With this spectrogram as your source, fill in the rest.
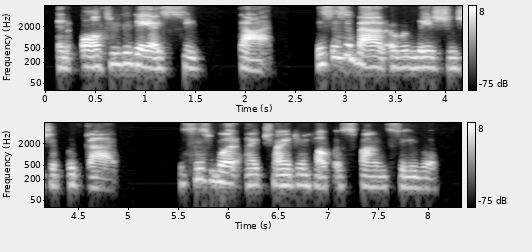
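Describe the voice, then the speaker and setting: A somewhat breathy woman with a very deep, low pitch speaks at a moderate pace with ordinary pitch variation, in a dry, close sound with no echo. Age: 70s. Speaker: recovery fellowship speaker. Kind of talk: testimony.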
